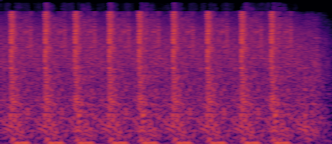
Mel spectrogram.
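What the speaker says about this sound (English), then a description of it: "What am I getting shot by?" Turret gunfire in the video game Empyrion on the moon, a rapid steady stream of loud close shots in even rhythm, about eight bursts with no pauses.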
